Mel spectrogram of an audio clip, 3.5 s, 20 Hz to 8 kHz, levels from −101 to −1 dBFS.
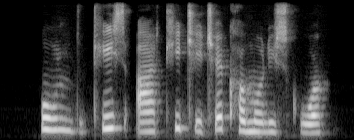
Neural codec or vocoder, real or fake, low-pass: autoencoder, 22.05 kHz, a latent of 192 numbers a frame, VITS, trained on one speaker; fake; 7.2 kHz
